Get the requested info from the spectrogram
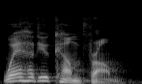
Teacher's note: notice also the falling tone with these questions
